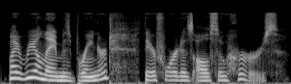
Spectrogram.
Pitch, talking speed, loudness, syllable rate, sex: 210 Hz, 205 wpm, -18 LUFS, 6.4 syllables/s, female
